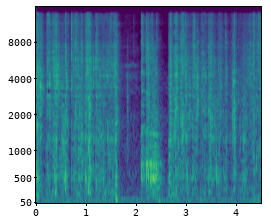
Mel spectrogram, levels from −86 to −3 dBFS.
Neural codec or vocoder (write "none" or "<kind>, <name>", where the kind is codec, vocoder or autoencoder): none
